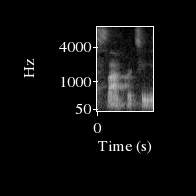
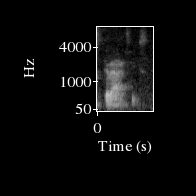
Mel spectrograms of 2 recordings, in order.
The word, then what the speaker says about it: Socrates: It's not Socrates, it's Skaratis.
